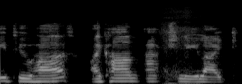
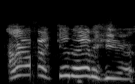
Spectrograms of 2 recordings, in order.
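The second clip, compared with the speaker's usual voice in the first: much higher, loud brash New York voice; mock New Yorker; 5 dB louder than usual. Friend mocks dubbed thug, mock New York accent. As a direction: bark it like a New York cabbie. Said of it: "I'm walking here".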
